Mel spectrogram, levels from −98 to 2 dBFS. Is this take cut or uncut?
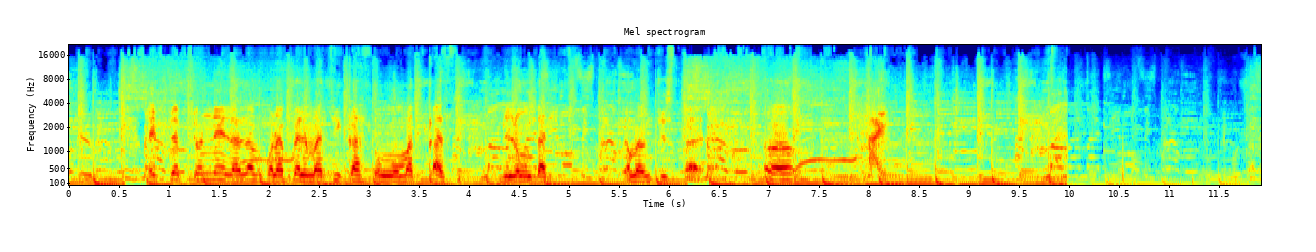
uncut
